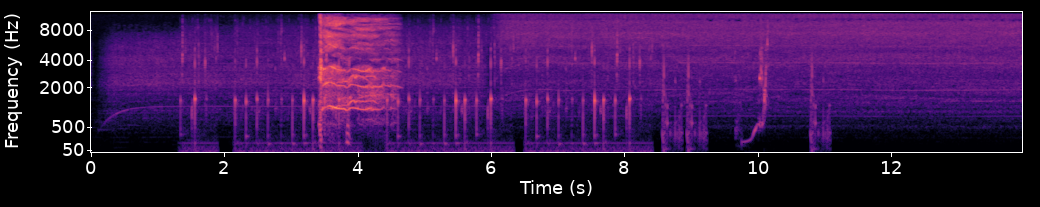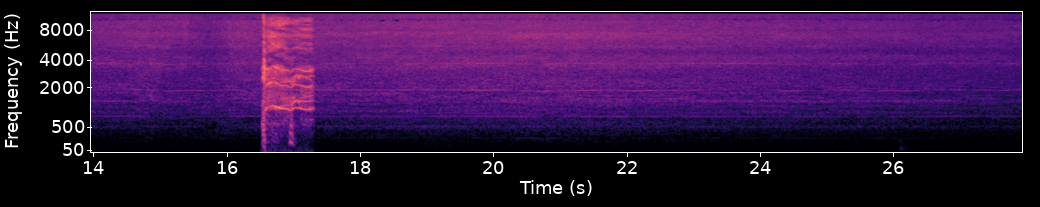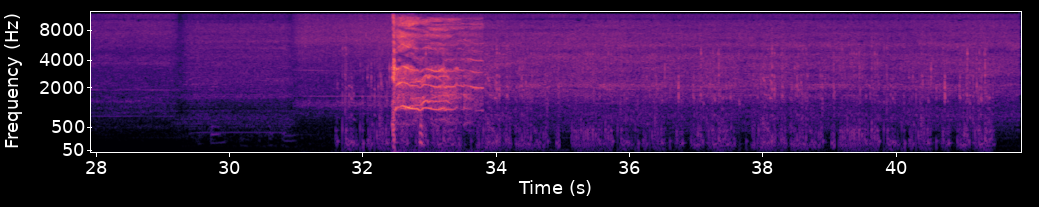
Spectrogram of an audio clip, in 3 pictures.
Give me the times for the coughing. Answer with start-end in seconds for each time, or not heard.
3.4-4.7, 16.6-17.4, 32.5-33.9.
